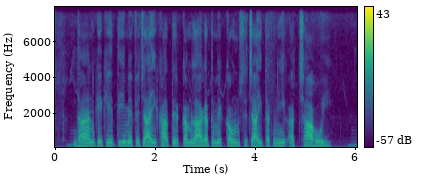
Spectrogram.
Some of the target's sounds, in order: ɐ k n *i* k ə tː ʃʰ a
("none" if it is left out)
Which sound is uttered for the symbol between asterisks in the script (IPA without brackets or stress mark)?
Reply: iː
